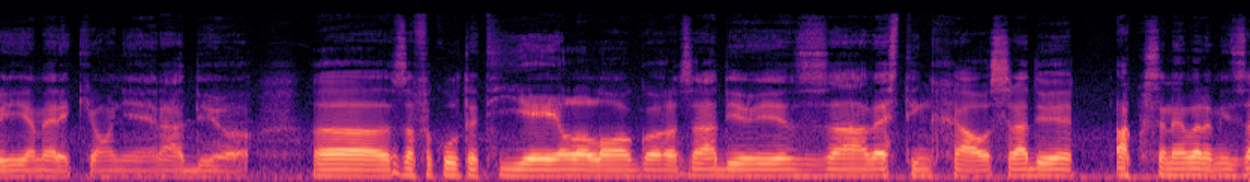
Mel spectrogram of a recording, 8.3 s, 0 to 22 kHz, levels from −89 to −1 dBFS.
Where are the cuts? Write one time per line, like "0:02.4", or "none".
none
